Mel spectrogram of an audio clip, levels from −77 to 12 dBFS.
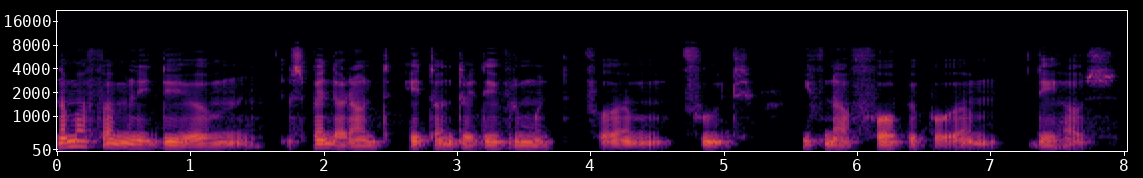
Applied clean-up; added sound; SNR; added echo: none; none; none; none.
